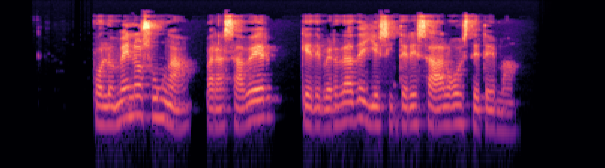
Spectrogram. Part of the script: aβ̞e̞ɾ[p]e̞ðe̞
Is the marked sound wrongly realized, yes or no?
yes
